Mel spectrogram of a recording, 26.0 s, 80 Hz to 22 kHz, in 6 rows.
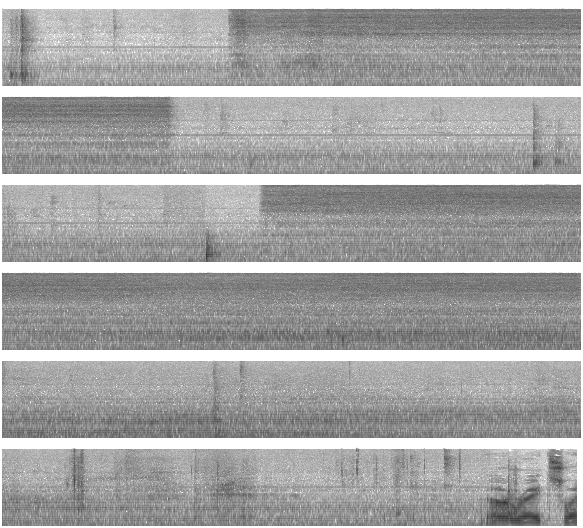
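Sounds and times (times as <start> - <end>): pressurized spray hissing: 1.7 - 5.6, 10.6 - 17.4.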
